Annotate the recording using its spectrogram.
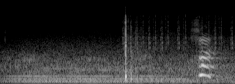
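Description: A single sharp crack about a second in, a pitched baseball popping into the catcher's mitt, over a steady low mechanical hum in the background.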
